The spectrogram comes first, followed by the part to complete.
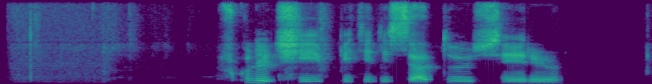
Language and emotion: Russian, neutral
